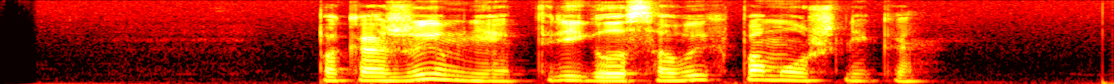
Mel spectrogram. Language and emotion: Russian, neutral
